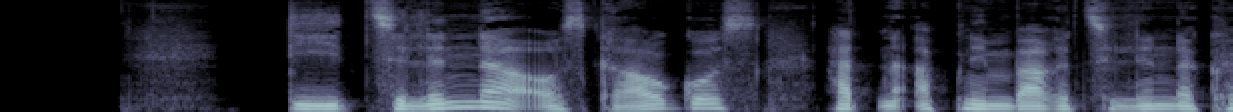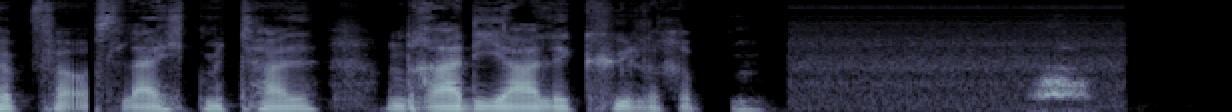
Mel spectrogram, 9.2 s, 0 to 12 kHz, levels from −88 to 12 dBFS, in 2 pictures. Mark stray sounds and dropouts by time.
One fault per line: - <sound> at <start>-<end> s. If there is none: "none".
- dropout at 4.9-5.0 s
- bark at 8.5-8.7 s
